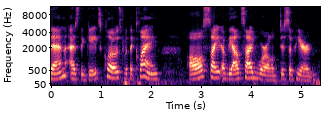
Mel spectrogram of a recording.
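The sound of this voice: Pitch variation stays ordinary in an unforced reading voice.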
